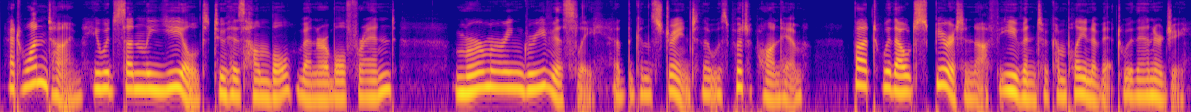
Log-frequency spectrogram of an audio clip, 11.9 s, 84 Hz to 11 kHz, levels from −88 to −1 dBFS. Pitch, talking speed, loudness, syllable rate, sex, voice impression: 195 Hz, 165 wpm, -17 LUFS, 5.1 syllables/s, female, feminine, adult-like, slightly relaxed, powerful, slightly muffled, raspy, slightly friendly, unique, lively, slightly strict, slightly intense, sharp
